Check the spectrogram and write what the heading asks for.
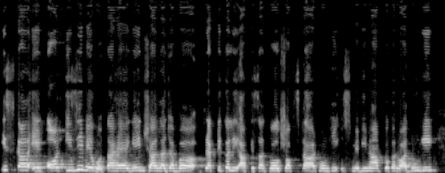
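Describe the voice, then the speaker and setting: High-voiced woman training teachers. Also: fairly even intonation, moderate pace, few pauses, darkish tone, low-quality recording. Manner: patient, repeats and spells out examples, code-switches into English. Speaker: teacher trainer and school owner. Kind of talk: instructional talk to teachers.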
